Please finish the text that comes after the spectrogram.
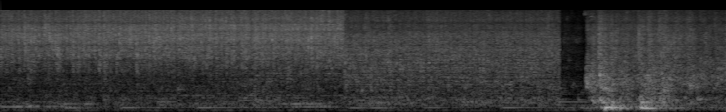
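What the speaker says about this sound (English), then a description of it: "It's time to wash the Crocs." Tap water runs steadily while Crocs are washed, a broad hissing stream heard alone, then a brief pause and a louder splashing gush near the end.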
